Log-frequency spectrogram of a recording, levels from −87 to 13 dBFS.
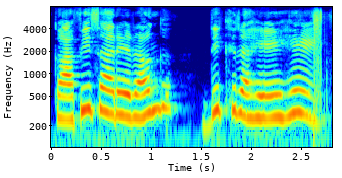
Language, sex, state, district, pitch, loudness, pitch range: Hindi, female, Madhya Pradesh, Bhopal, 285 Hz, -13 LUFS, 255-320 Hz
